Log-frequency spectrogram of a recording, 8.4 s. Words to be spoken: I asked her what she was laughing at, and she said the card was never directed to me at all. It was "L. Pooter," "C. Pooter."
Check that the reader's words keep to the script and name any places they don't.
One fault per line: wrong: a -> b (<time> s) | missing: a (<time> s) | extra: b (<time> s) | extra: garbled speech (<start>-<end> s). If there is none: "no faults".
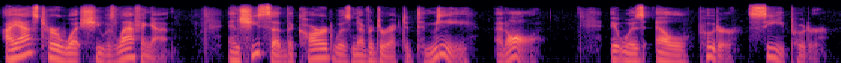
no faults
